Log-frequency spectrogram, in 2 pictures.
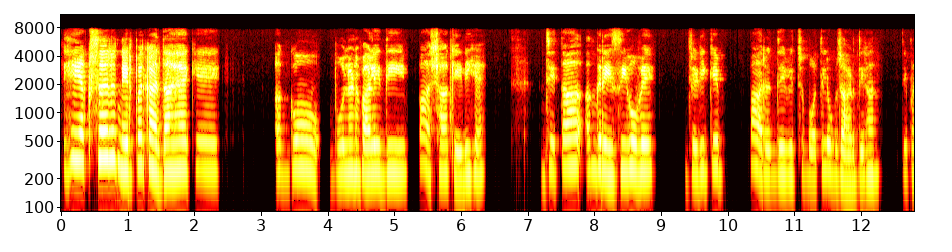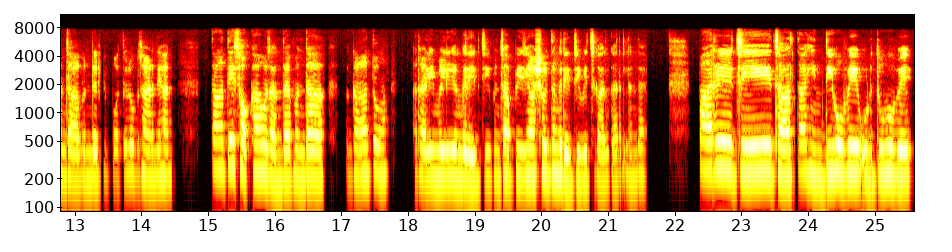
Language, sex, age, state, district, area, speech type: Punjabi, female, 18-30, Punjab, Fatehgarh Sahib, urban, spontaneous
